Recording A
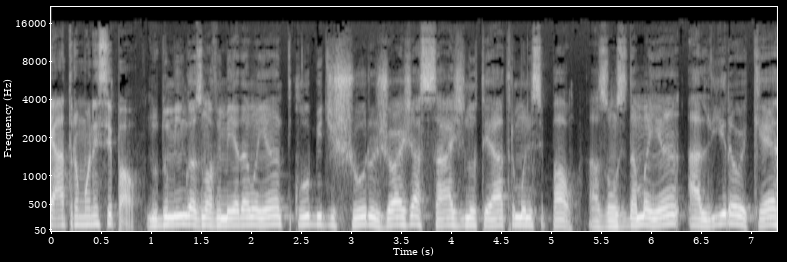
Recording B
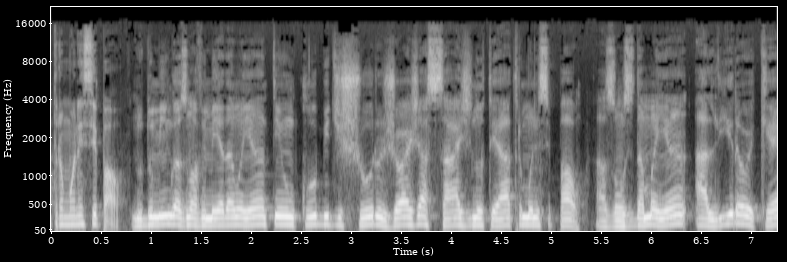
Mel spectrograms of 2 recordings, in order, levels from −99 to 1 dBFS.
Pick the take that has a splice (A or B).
A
